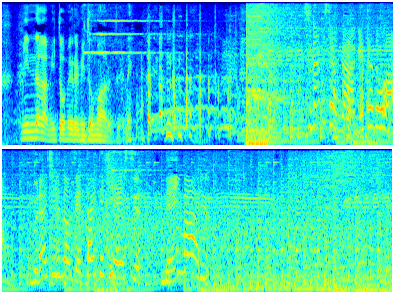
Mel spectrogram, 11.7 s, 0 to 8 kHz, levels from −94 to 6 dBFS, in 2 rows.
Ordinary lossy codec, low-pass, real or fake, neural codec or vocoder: none; none; real; none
